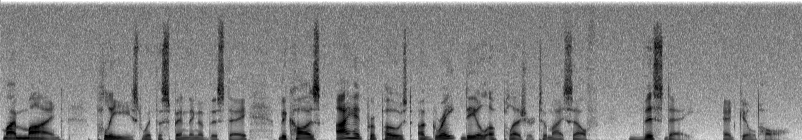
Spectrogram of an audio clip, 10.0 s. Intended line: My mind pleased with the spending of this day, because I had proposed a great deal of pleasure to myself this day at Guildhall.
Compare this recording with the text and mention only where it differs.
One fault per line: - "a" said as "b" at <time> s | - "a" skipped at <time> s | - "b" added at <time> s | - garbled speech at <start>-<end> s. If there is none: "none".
none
